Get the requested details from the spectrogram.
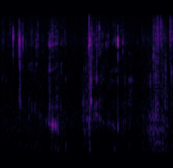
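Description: Cowie eating trail mix: crisp, irregular crunching as it is bitten and chewed, a rapid series of sharp, bright crackles and snaps with short pauses between bites. The crunching is fairly quiet, and no one speaks.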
